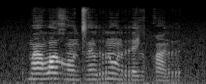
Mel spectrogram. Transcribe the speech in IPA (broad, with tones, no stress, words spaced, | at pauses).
bã˦lˠɯ˦ʁõ˨ d͡zə̃˨lrõ˦˨ rɛ˨ʎqə̃˨r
